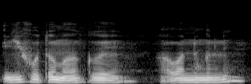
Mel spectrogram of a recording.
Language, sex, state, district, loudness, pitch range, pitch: Wancho, male, Arunachal Pradesh, Longding, -15 LUFS, 100-115 Hz, 105 Hz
